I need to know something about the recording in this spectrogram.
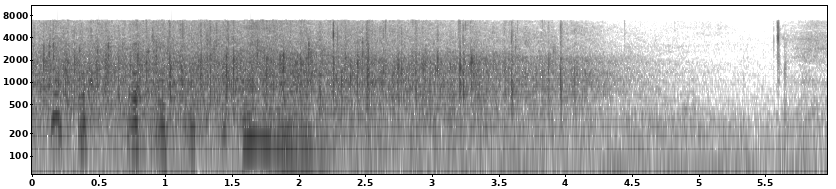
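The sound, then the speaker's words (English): An audience breaks into loud, dense clapping that carries on for about four seconds before thinning out and fading away, in response to a preacher saying they are ready to die for the cause of Jesus. A voice is faintly audible under the start of the applause. “I thought you could have clapped there, but if you're not ready to die, then don't clap.”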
